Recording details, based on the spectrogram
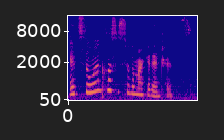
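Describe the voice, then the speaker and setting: A woman's voice: high voice, very animated, normal speed, vocal fry, slight background noise. A woman giving casual commentary as she streams a video game.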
